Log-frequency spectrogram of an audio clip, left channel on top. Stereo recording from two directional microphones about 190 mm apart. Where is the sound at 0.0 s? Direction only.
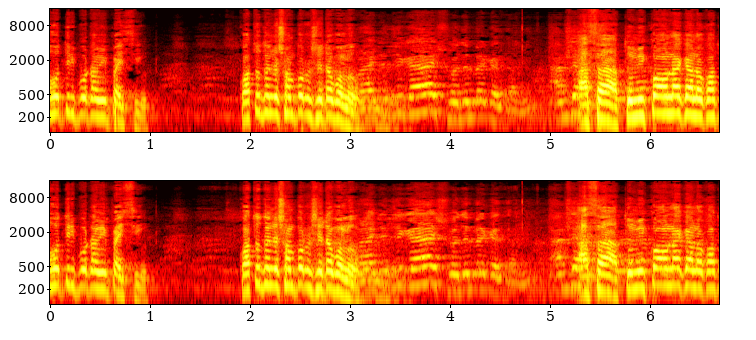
20° left (ahead or behind).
